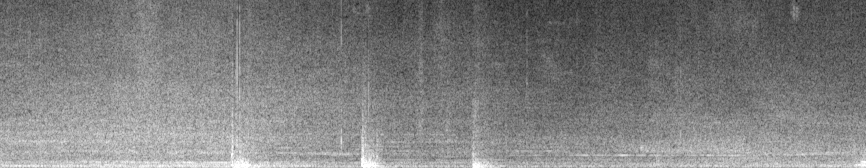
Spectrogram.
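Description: Steady engine and road noise inside a slow-moving car. Three heavy thumps come between about two and five seconds in.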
